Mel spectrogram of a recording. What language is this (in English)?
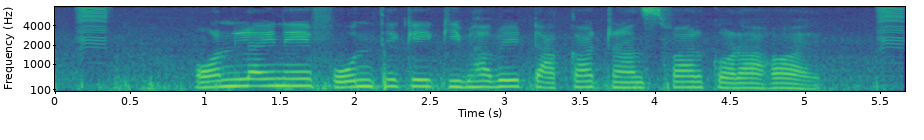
Bangla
